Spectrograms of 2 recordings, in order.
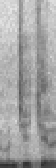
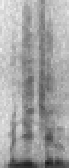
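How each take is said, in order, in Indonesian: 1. Suku kata kedua diawali bunyi 'ch'. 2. Suku kata kedua diawali bunyi 'ny'. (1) "bukan mencicil ya. Kalau mencicil itu pecicilan gitu" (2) "Menyicil, bukan mencicil ya"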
